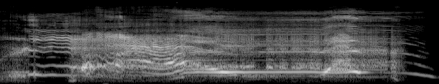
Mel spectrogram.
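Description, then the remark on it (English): Two voices imitate a Godzilla roar and an Anguirus roar together, a loud, sustained shrieking cry lasting about four seconds, its pitch wavering and grinding before breaking off abruptly. “do you want to do a Godzilla roar and I'll do an Anguirus roar at the same time to close this out?”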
